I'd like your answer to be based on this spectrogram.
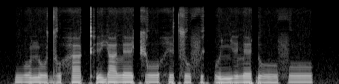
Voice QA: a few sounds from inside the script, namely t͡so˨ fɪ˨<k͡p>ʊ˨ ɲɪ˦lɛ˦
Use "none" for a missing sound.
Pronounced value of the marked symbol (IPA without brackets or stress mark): k͡p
